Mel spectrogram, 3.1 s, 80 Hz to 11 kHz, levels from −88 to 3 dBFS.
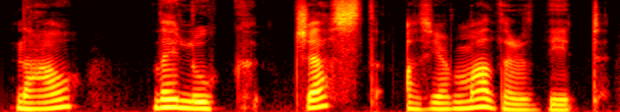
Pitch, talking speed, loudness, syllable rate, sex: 195 Hz, 155 wpm, -19 LUFS, 3.9 syllables/s, female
